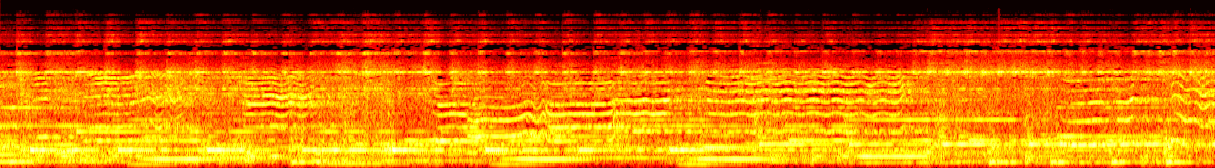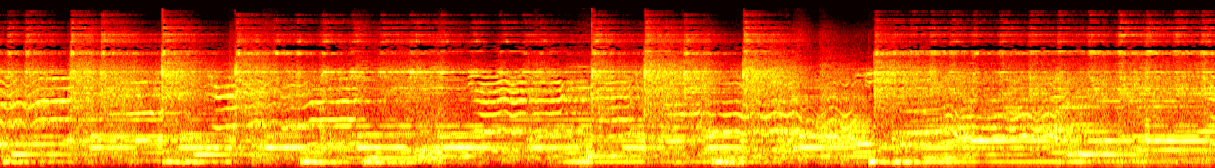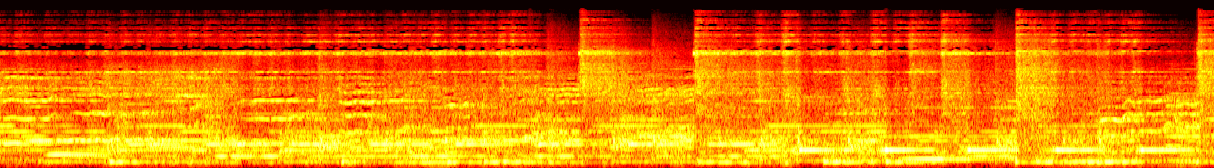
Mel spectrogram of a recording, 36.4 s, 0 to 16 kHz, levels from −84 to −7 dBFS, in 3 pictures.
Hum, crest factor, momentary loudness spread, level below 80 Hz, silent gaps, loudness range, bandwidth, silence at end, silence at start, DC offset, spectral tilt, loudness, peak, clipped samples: none; 16 dB; 1 LU; -52 dBFS; none; 1 LU; 13 kHz; 0 s; 0 s; under 0.1%; -4 dB/octave; -15 LUFS; 0 dBFS; under 0.1%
